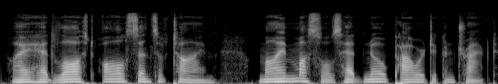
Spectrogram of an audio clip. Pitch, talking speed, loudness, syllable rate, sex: 110 Hz, 170 wpm, -20 LUFS, 4.2 syllables/s, male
